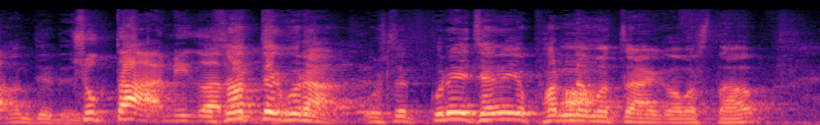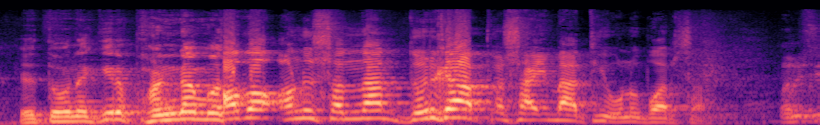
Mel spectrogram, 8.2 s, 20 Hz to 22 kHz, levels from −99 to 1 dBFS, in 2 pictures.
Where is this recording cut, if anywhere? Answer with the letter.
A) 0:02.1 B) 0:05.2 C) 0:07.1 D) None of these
B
